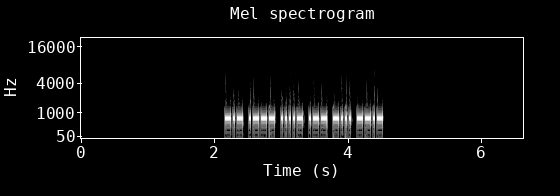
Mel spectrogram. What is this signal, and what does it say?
Morse code, heard as a keyed tone, about 40 wpm, 700 Hz. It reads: KJ4WBQ
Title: USA Call Signs - 6 Characters - Repeated 2x - 40wpm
